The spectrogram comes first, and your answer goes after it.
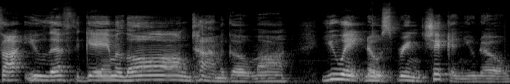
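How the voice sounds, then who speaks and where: In a put-on character voice, gruff and raspy, the speaker talks at a moderate pace from a middle pitch with very wide pitch swings. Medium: read story. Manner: friendly, casual.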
